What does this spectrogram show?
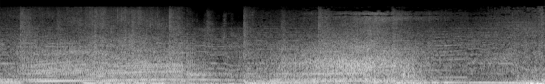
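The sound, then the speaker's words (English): A car engine revs and pulls hard as it accelerates while driving, the loud, steady drone rising in pitch with a brief dip in the middle, with no voices. “My car's gonna feel slow as balls after this, I'll tell you that.”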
